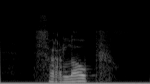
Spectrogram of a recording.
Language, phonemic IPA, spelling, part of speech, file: Dutch, /vərˈloːp/, verloop, noun / verb, Nl-verloop.ogg
- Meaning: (noun) 1. course (development) 2. process 3. gradual narrowing; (verb) inflection of verlopen: 1. first-person singular present indicative 2. second-person singular present indicative 3. imperative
